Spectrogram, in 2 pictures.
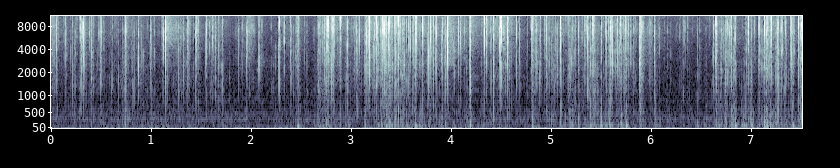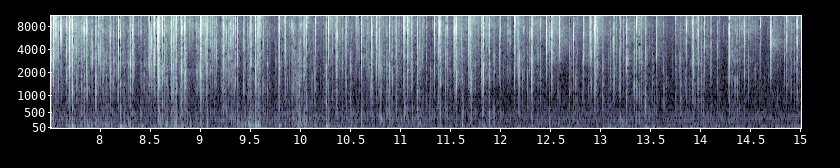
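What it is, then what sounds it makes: Plastic sticker sheet in a plastic bag. A flat, rectangular, hand-sized sheet of small white plastic half-pearl stickers inside a clear plastic bag is held in both hands and crinkled and scratched with long painted nails. The result is a quiet, steady stream of bright, dense crinkling and scratching with many quick, crisp ticks and no talking.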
